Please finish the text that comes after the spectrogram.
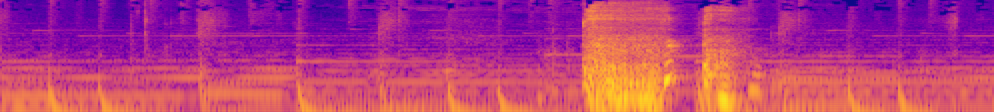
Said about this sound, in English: After I cough my guts up. I'm fine! Everything is fine!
